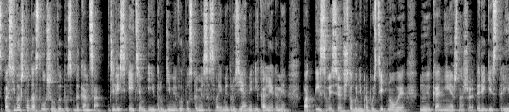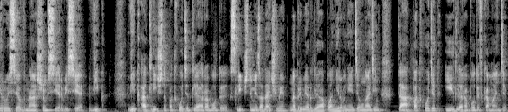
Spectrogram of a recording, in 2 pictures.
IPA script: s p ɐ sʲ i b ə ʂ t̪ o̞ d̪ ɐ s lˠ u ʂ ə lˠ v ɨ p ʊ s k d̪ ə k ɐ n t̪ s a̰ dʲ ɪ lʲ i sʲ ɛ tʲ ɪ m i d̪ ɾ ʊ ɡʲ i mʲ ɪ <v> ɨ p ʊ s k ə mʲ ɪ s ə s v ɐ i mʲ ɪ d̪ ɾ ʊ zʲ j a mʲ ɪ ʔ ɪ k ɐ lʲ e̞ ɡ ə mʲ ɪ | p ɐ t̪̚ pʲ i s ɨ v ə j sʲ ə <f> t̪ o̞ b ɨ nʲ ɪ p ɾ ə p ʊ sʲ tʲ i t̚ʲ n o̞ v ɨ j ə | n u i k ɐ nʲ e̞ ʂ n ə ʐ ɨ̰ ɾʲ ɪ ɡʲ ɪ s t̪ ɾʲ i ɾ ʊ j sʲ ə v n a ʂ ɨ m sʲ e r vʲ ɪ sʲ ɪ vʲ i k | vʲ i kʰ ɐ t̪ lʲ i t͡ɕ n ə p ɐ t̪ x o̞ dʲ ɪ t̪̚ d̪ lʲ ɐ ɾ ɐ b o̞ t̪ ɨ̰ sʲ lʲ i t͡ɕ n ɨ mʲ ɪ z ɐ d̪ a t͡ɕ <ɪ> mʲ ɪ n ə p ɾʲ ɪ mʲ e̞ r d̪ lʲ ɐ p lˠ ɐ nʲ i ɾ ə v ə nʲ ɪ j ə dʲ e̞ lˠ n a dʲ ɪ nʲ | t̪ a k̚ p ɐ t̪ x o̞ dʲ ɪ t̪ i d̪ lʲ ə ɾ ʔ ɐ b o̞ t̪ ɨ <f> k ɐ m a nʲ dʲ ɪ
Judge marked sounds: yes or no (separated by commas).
yes, no, yes, yes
